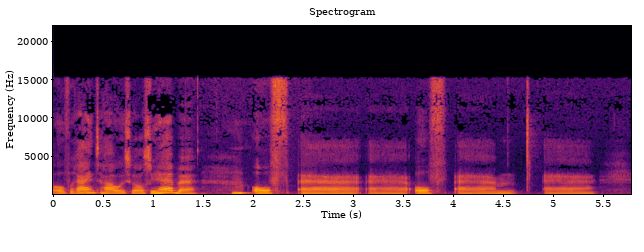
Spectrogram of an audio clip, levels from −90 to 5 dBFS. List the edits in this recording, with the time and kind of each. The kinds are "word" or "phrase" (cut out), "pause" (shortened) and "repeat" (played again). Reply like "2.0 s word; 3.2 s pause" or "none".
1.0 s phrase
